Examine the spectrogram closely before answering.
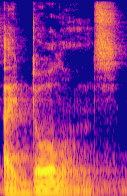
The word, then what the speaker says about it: eidolons: to pronounce quite honestly it's eidolons eidolons the second syllable is uh accented um and the this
